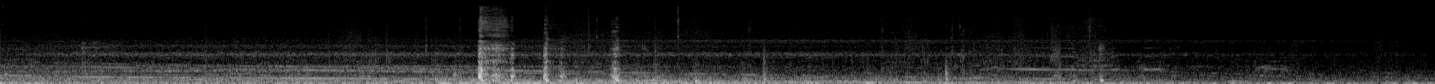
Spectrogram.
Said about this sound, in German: Wie traumhaft ruhig es ist, kann ich euch mit einer Aufnahme beweisen. Die stammt aus einem rappelvollen Zug aus der Rush Hour.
